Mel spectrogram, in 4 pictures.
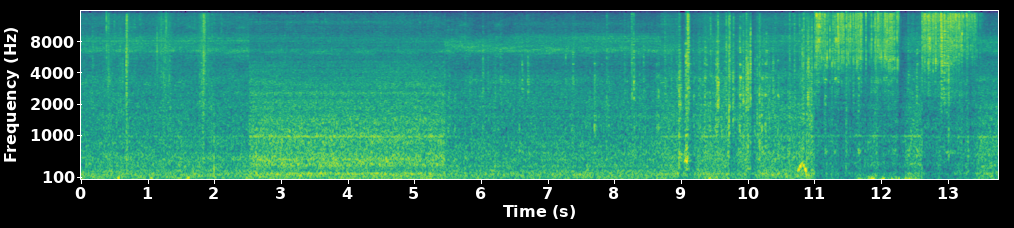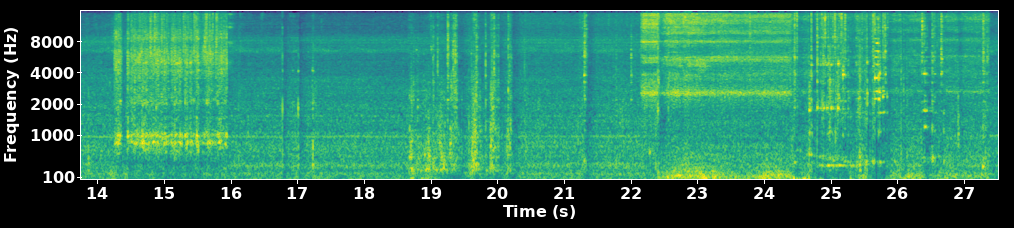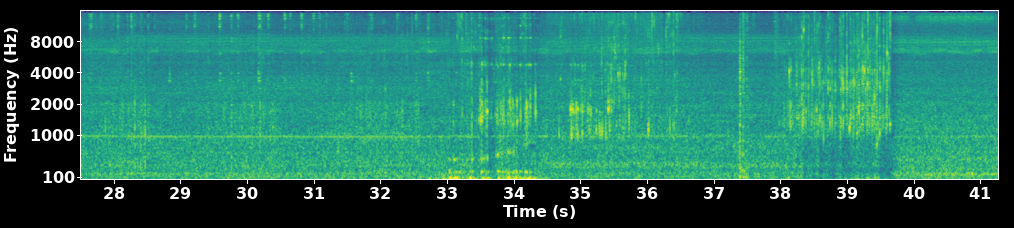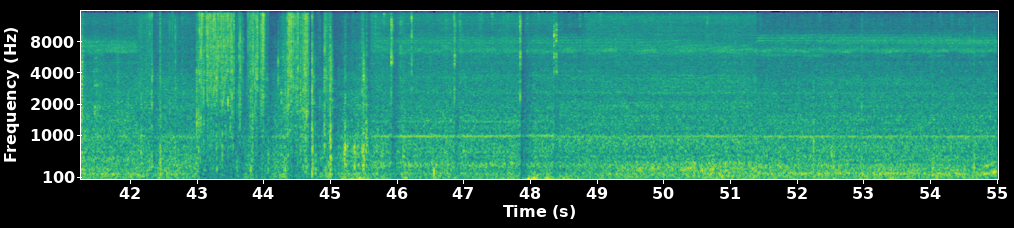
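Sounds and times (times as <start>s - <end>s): rustling and scraping: 31.7s - 34.6s.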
